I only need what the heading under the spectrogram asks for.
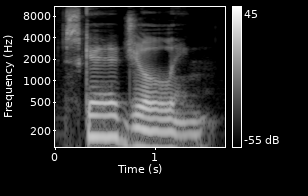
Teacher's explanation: It's light because the L is between vowels.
